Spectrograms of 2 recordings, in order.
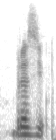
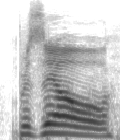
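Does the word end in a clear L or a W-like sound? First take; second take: W-like sound; L sound. First: The final L sounds like a short U glide. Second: The final L is a full L sound. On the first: "em português, a gente faz uma semivogal... com som de U" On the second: "Aqui a gente vai falar Brasil, L"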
